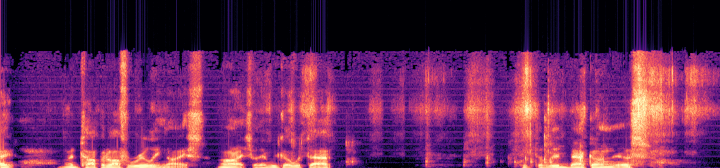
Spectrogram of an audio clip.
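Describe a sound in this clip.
An elderly man speaks calmly close by.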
